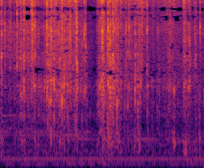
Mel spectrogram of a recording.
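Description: Packing paper crinkling and rustling in quick, irregular crackles as hands unwrap a small glass dish from it.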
